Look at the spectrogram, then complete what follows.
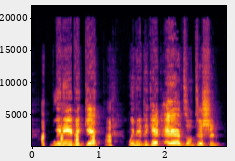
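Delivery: acted shrill, very high screaming. Retelling how an agent demanded an actor's audition: imitating an agent screaming. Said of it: "I had the agent screaming".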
